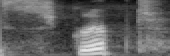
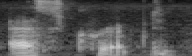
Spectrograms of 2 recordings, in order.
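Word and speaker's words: scrypt: s crypt so it to me I always want to say script when I look at it but it's actually pronounced s crypt this was originally designed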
